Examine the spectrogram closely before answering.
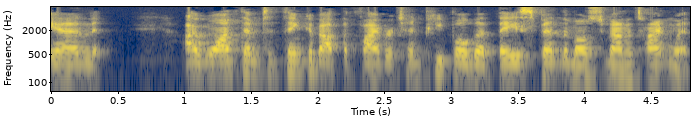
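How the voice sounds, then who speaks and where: A woman with an American accent, very deep and low in pitch, flat and monotone, at a moderate pace. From Colorado, US. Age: 60s. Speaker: speaker and life coach. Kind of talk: podcast interview. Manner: conversational, uses many fillers.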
